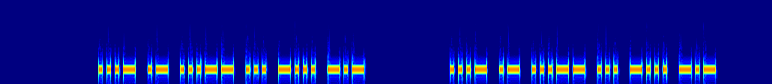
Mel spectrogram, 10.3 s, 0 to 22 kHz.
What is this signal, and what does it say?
Morse code, heard as a keyed tone, about 22 wpm, 700 Hz. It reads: VA3SBK VA3SBK
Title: DXCC-100 Call Signs - 6 Characters - Repeated 2x - 22wpm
